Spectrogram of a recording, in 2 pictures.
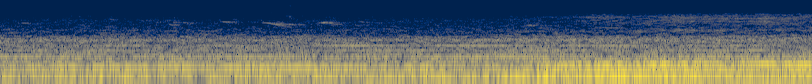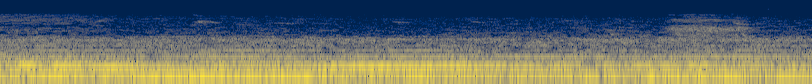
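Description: A motor vehicle's engine running at low speed, its pitch rising about three seconds in as it speeds up and then holding steady.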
